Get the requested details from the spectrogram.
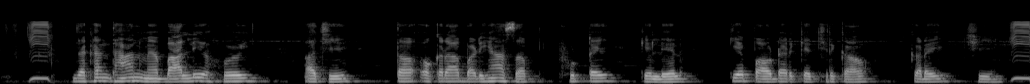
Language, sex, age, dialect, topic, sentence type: Maithili, male, 31-35, Southern/Standard, agriculture, question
